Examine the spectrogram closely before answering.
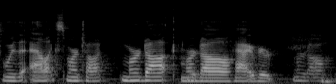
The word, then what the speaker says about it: Murdaugh: Murdaugh. It's spelled Murdaugh, but I hear people say Murdoch all the time.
